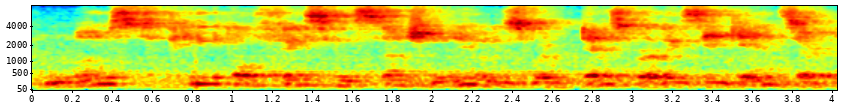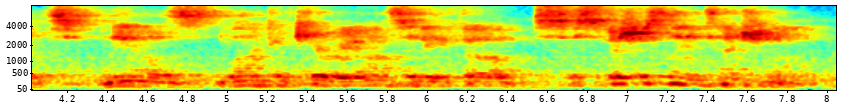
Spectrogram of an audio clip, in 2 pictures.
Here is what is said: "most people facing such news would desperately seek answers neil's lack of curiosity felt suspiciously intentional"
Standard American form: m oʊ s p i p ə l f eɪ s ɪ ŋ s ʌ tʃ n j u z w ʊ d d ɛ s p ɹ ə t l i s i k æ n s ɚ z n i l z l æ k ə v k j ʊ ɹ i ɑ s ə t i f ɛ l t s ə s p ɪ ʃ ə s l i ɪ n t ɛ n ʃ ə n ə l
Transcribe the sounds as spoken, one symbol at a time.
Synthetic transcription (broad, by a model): m oʊ s p i p l f eɪ s ɪ ŋ s ʌ tʃ n j u z w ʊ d d ɛ s p ɹ ə t l i s i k æ n s ɚ z n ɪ l z l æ k ə v k j ʊ ɹ i ɑ s ə t i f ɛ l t s ə s p ɪ ʃ ə s l i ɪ n t ɛ n ʃ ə n l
